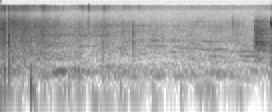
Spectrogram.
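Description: Metal ladle stirring drumstick leaves in a steel kadai: a sharp metal knock at the start and a softer one just after, then quieter scraping and rustling of the leaves.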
